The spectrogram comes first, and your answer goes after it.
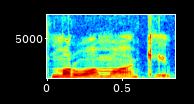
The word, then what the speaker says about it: Marwa Muwaki: Yeah, my name's actually pronounced Marwa Muwaki, but I also just go by Marwa Muwaki.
